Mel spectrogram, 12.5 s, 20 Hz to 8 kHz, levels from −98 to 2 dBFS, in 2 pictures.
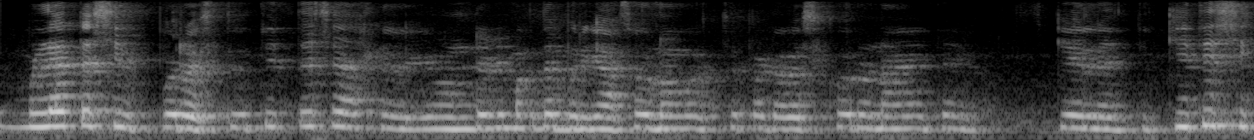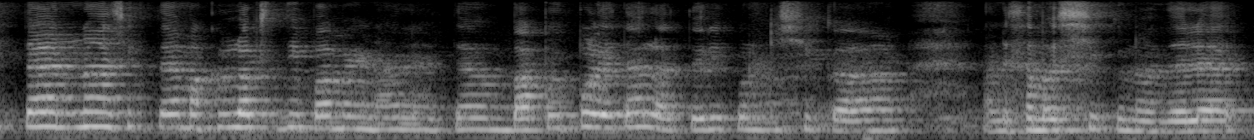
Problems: none marked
